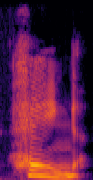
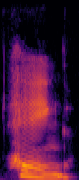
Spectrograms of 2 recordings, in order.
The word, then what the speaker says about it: hang: Hang. Use the long A. Hang.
